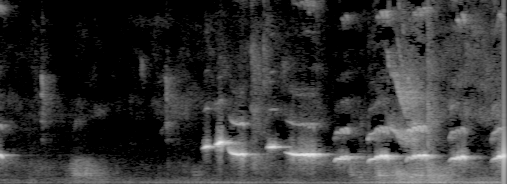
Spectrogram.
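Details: White-rumped shama in a training recording to draw answers from other shamas: a quiet start, then a run of short, clear whistled notes with thin high accents and a brief rasping chatter underneath.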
